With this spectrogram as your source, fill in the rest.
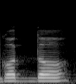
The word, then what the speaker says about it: গদ্য: নম্বরে যে নিয়মটা আছে আদ্য অ এর পরে যদি খিয় থাকে তবে অ এর উচ্চারণ ও এর মত হবে যেমন বক্ষ হ্যাঁ তাহলে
